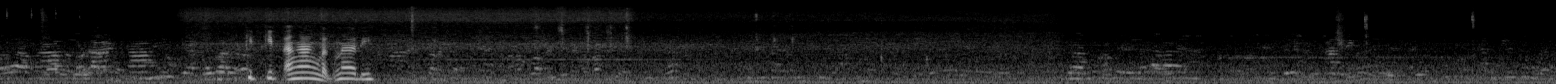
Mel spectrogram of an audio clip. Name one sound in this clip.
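Women and men chat nearby in the background.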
